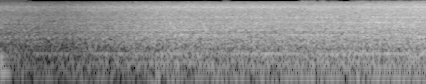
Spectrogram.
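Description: Motorbike engine approaching and passing close by, growing steadily louder.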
